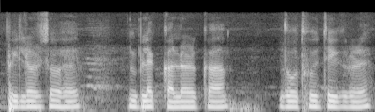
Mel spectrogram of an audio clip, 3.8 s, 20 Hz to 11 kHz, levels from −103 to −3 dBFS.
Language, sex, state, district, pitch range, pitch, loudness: Hindi, male, Arunachal Pradesh, Papum Pare, 120-130 Hz, 125 Hz, -17 LUFS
